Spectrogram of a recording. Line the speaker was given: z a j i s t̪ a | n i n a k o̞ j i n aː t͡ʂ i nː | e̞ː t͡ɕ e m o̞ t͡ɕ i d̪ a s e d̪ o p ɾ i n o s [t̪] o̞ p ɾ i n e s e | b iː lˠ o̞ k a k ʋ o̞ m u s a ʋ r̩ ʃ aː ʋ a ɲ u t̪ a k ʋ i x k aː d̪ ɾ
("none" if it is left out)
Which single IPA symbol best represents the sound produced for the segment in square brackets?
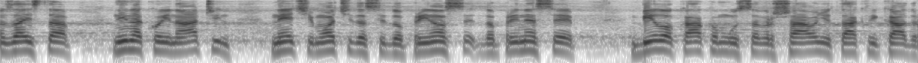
d̪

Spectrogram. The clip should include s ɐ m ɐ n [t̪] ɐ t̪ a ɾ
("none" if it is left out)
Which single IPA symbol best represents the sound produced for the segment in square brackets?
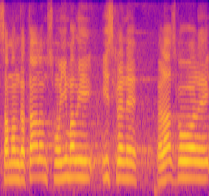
d̪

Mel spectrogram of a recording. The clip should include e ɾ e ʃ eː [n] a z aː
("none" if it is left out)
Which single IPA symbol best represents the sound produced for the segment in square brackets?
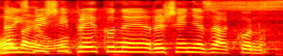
ɲ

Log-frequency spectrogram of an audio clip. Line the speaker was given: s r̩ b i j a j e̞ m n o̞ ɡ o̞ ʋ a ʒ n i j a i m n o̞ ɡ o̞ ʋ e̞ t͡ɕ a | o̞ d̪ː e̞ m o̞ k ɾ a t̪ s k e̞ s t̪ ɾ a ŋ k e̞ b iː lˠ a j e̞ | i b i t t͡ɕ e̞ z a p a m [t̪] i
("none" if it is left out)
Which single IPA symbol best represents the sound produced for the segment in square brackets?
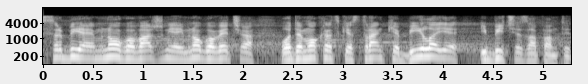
t̪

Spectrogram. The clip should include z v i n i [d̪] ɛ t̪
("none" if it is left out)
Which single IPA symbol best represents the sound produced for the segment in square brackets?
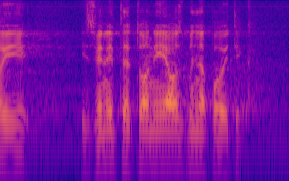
t̪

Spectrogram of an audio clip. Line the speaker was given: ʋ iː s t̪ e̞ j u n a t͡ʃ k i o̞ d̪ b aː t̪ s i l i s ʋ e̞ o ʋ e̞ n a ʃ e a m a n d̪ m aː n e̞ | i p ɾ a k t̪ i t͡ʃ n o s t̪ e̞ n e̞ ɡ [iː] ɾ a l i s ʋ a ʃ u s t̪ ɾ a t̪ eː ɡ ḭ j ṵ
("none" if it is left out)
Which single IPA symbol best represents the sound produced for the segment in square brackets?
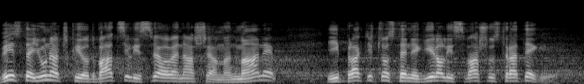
iː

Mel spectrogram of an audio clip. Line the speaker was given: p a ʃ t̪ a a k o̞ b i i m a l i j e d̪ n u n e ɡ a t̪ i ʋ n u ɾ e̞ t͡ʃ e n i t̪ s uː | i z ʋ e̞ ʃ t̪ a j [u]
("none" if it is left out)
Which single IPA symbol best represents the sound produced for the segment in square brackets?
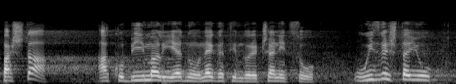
u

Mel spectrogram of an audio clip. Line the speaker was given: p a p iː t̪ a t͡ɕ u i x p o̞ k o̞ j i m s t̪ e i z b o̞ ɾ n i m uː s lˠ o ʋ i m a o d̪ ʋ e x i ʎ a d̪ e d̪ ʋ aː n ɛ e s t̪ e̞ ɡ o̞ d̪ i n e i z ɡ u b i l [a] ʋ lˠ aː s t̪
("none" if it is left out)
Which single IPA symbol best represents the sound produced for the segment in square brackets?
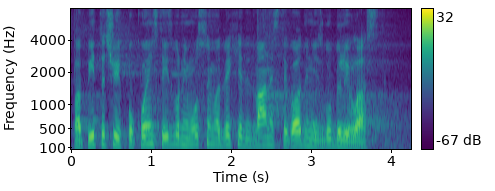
i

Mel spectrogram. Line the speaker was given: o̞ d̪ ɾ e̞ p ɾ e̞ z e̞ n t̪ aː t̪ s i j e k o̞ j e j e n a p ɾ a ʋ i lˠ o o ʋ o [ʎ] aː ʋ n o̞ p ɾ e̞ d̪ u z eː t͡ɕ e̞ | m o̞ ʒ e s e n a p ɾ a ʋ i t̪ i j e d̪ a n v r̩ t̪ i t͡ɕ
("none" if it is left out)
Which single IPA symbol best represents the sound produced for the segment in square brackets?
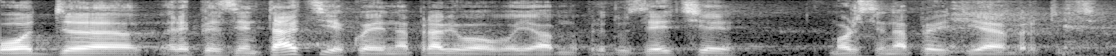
j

